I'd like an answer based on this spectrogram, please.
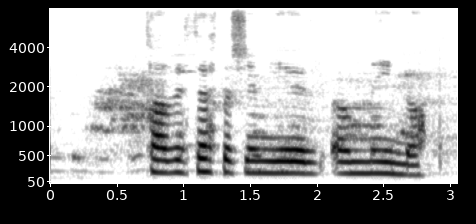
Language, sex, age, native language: Icelandic, male, 13, Icelandic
